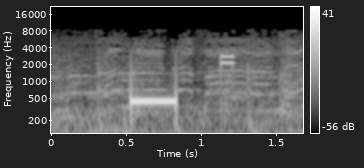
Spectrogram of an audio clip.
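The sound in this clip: Telephone tones sound as a call-in line is dialed and connected: a longer steady electronic beep, then a shorter one, over a faint background hum.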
